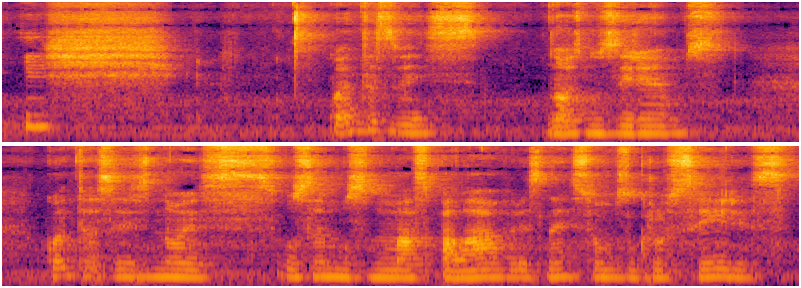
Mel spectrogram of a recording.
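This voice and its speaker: Low, warm-voiced woman preaching conversationally. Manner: conversational, rhetorical questions to viewers. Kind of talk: devotional talk to a live audience. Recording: roomy with faint background noise.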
